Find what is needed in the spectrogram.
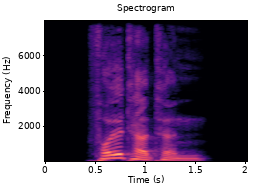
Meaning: inflection of foltern: 1. first/third-person plural preterite 2. first/third-person plural subjunctive II
- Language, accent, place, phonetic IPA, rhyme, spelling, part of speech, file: German, Germany, Berlin, [ˈfɔltɐtn̩], -ɔltɐtn̩, folterten, verb, De-folterten.ogg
